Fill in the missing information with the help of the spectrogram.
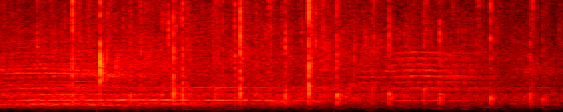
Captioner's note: all applauding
